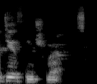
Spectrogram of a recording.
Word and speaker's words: Doofenshmirtz: Doofenshmirtz.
